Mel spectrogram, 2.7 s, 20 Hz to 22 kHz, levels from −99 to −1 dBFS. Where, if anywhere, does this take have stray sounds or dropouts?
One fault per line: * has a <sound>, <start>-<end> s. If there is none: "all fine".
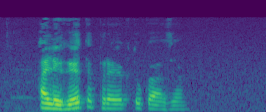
all fine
